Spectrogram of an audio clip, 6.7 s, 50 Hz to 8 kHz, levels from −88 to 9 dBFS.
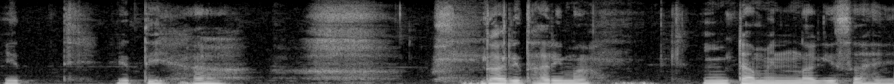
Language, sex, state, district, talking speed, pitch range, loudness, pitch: Chhattisgarhi, male, Chhattisgarh, Raigarh, 100 wpm, 125-140 Hz, -20 LUFS, 130 Hz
